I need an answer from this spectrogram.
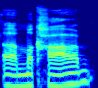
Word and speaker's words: macabre: It is macabre. I don't know if that's how you pronounce it. It's Cabre. macabre. I don't think you pronounce the bre.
